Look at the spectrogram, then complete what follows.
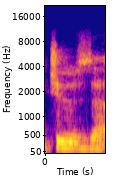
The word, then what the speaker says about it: choose: it's a verb you choose things you choose ice cream you choose coffee you choose food right and the pronunciation the beginning is different shoes choose you see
